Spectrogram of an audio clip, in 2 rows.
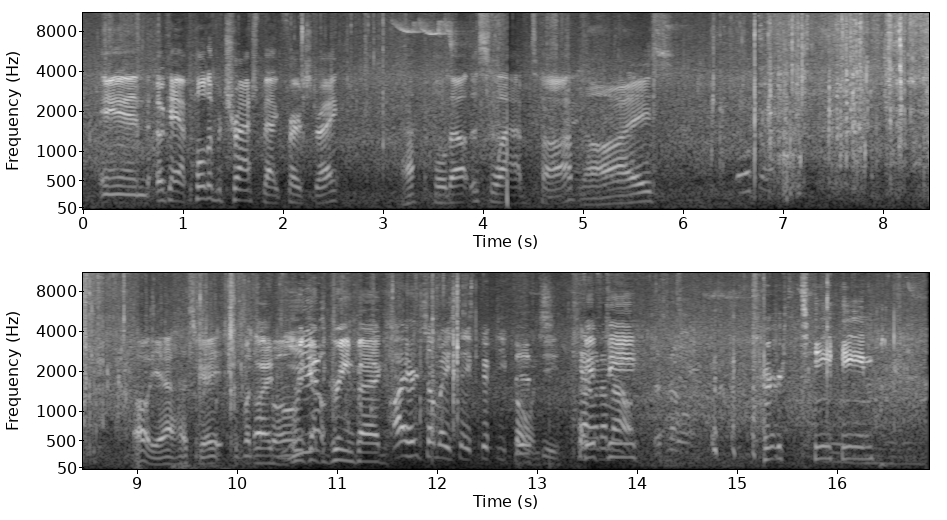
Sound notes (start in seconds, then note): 7.1 clanking; 14.6 man laughs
